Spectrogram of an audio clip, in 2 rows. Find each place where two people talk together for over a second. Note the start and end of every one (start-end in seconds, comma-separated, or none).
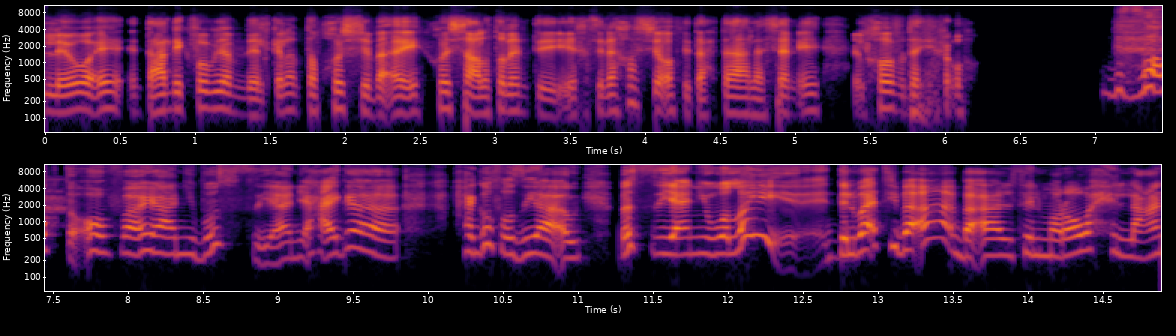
none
